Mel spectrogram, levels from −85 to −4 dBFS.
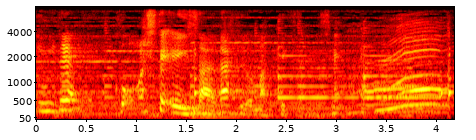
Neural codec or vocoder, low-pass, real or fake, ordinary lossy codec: none; 7.2 kHz; real; none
